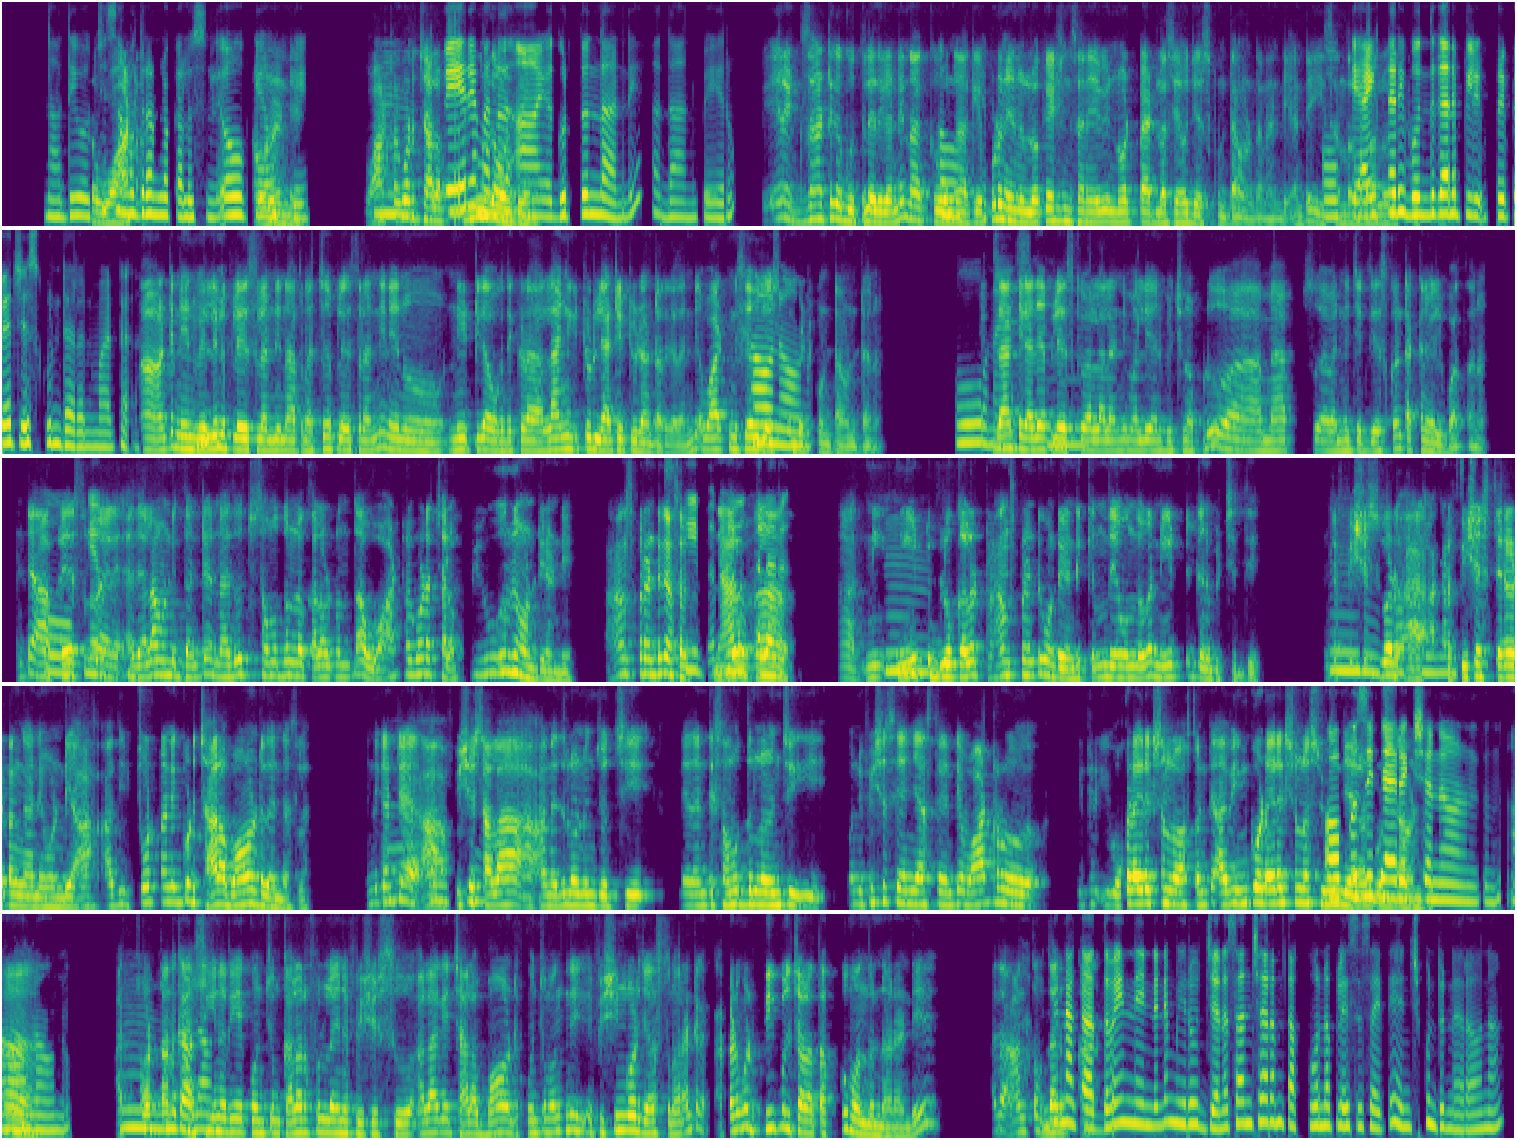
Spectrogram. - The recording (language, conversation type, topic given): Telugu, podcast, మీకు నెమ్మదిగా కూర్చొని చూడడానికి ఇష్టమైన ప్రకృతి స్థలం ఏది?
- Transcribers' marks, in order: in English: "వాటర్"; other background noise; in English: "వాటర్"; in English: "ప్యూర్‌గా"; in English: "ఎగ్జాక్ట్‌గా"; in English: "లొకేషన్స్"; in English: "నోట్‌ప్యాడ్‌లో సేవ్"; in English: "ఐటినరీ"; unintelligible speech; in English: "ప్రిపేర్"; in English: "నీట్‌గా"; in English: "లాంగిట్యూడ్, లాటిట్యూడ్"; in English: "సేవ్"; in English: "నైస్"; in English: "ఎగ్జాక్ట్‌గా"; in English: "ప్లేస్‌కు"; in English: "మాప్స్"; in English: "చెక్"; in English: "ప్లేస్‌లో"; in English: "వాటర్"; in English: "ప్యూర్‌గా"; stressed: "ప్యూర్‌గా"; in English: "బ్ బ్లూ కలర్"; in English: "ట్రాన్స్‌పరెంట్‌గా"; in English: "నీ నీట్ బ్లూ కలర్ ట్రాన్స్‌పరెంట్‌గా"; in English: "నీట్‌గా"; stressed: "నీట్‌గా"; in English: "నైస్"; in English: "ఫిషెస్"; in English: "ఫిషెస్"; in English: "ఫిషెస్"; in English: "ఫిషెస్"; in English: "డైరెక్షన్‌లో"; in English: "ఆపోజిట్ డైరెక్షన్"; in English: "డైరెక్షన్‌లో స్విమ్మింగ్"; in English: "సీనరీ"; in English: "కలర్‌ఫుల్"; in English: "ఫిషెస్"; in English: "ఫిషింగ్"; in English: "పీపుల్"; in English: "ప్లేసెస్"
